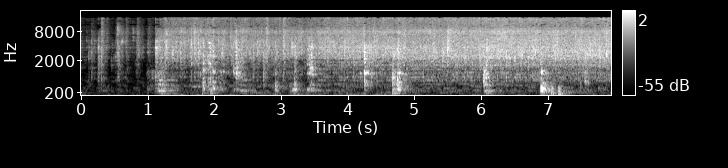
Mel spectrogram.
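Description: Garlic frying in a pan: after a quieter first second, a loud, dense sizzle swells up and stays steady, with occasional stirring clicks breaking through, heard up close.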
